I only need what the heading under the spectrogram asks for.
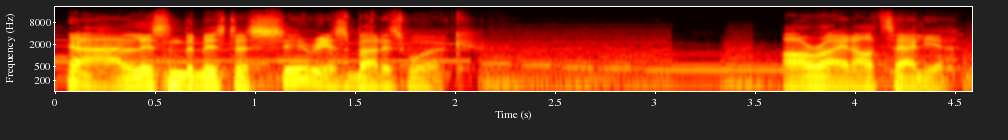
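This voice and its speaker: A man's voice: mid-range voice, normal speed, music in the background, natural voice. Man reading a bossy rebel leader. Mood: commanding. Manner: brusque, commanding.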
